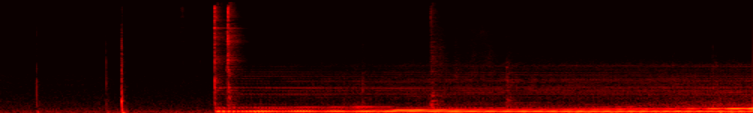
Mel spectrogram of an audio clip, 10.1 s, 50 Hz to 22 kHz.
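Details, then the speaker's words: Restored 1938 Emerson 87641-AK PSC Roundnose antique ceiling fan, new old stock leveler fitted, started on high: quiet clicks, then a smooth low hum slowly rising and steadying as the heavy blades come up to speed (normally quick); healthy normal running. "speed yeah these normally get up to speed really quickly but but uh these are just really heavy blades takes a little bit of time"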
